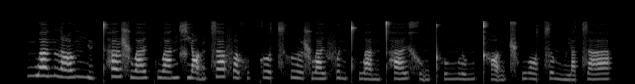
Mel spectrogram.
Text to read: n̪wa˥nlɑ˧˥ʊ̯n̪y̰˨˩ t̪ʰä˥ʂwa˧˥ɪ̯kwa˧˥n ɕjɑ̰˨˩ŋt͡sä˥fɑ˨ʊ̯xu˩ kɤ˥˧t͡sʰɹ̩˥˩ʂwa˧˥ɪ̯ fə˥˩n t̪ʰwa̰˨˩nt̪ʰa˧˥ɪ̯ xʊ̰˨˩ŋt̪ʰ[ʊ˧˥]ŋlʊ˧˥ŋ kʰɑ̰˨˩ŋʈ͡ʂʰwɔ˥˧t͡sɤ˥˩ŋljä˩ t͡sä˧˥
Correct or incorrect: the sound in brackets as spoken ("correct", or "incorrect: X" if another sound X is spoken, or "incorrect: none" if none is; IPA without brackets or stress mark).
correct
